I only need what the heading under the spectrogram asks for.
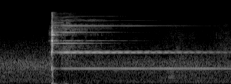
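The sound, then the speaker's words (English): A bell tolls once at a 9/11 anniversary memorial: a sharp metallic strike, then a long, steady ring with bright sustained overtones that slowly fades. “Bells tolled at Ground Zero and at the Pentagon.”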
